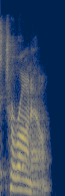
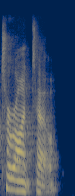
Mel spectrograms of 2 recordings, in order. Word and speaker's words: Toronto: Also, while we're here, it's Toronto. It's not Toronto. The second T is silent. It's like Atlanta.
